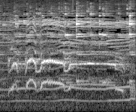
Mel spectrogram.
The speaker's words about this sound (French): avec le coq qui chante aux Bahamas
